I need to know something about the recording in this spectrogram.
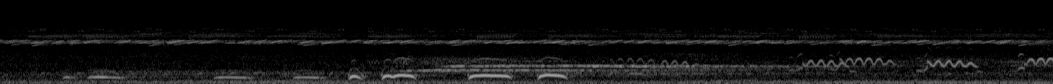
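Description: An owl hooting, a run of short low hoots in the first half, the later ones louder, followed by longer higher calls that turn into wavering trills near the end. A steady high pulsing trill runs underneath.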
